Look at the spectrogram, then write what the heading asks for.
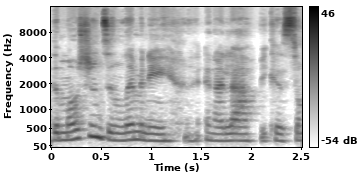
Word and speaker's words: limine: But yeah, it's pronounced limine, motions in limine.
